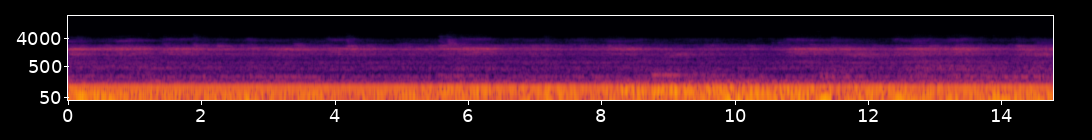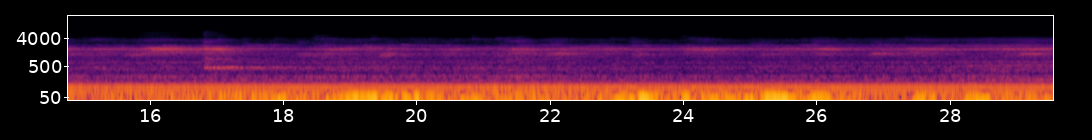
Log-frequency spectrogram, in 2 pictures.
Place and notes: {"title": "Utena, Lithuania, metalic fence", "date": "2014-03-27 18:10:00", "description": "contact microphones on metalic fence surrounding construction zone. almost windless evening. litle pine forest with hundreds of crows is near. on the other side - a street and it's transport drone", "latitude": "55.51", "longitude": "25.60", "altitude": "111", "timezone": "Europe/Vilnius"}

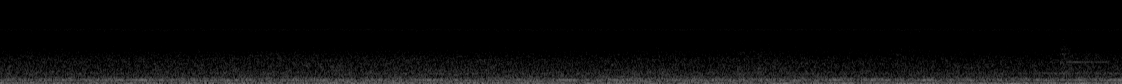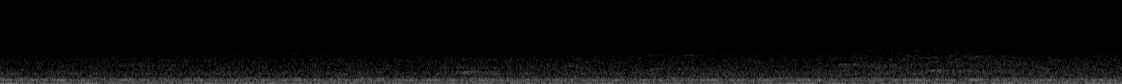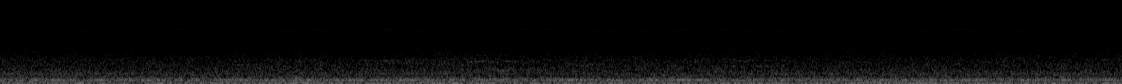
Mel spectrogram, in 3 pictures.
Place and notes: {"title": "Ascolto il tuo cuore, città, I listen to your heart, city. Several chapters **SCROLL DOWN FOR ALL RECORDINGS** - Windy afternoon on terrace in the time of COVID19: soundscape.", "date": "2021-01-14 13:40:00", "description": "\"Windy afternoon on terrace in the time of COVID19\": soundscape.\nChapter CLIII of Ascolto il tuo cuore, città. I listen to your heart, city\nThursday January 14th 2021. Fixed position on an internal terrace at San Salvario district Turin, more then nine weeks of new restrictive disposition due to the epidemic of COVID19.\nStart at 01:40 p.m. end at 02:03 p.m. duration of recording 33’05”", "latitude": "45.06", "longitude": "7.69", "altitude": "245", "timezone": "Europe/Rome"}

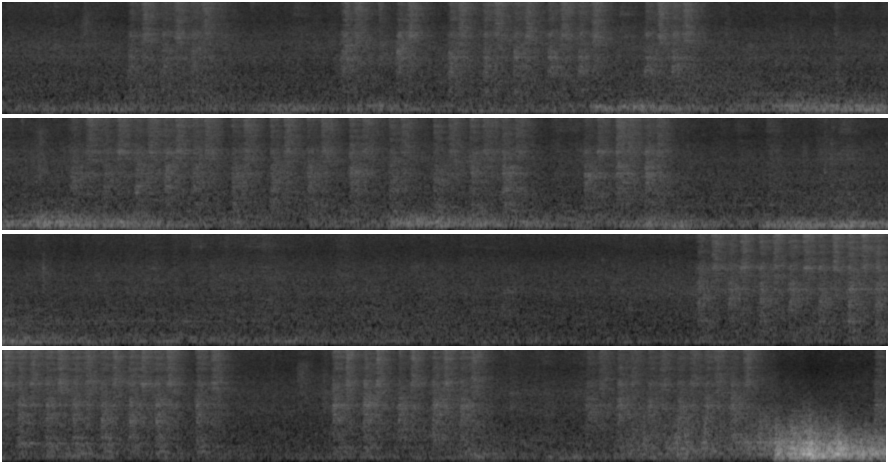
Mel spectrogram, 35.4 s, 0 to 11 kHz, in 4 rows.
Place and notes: {"title": "Rende 2nd Rd., Bade Dist. - thunderstorm", "date": "2017-07-06 16:24:00", "description": "Thunderstorms, The sound of woodworking construction\nZoom H2n MS+XY+ Spatial audio", "latitude": "24.94", "longitude": "121.29", "altitude": "141", "timezone": "Asia/Taipei"}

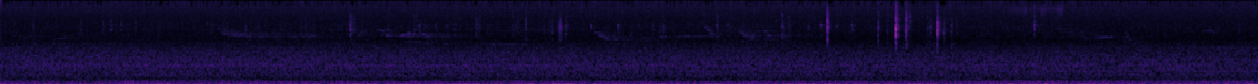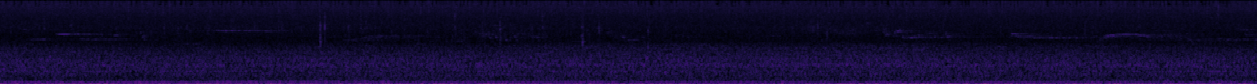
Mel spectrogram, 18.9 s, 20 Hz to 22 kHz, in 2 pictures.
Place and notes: {"title": "Friedhof Columbiadamm, Berlin - cemetery ambience", "date": "2021-03-31 05:00:00", "description": "05:00 early morning Friedhof Columbiadamm, Berlin, traffic drone, an owl, first birds.\n(remote microphone: PUI AOM 5024 / IQAudio/ RasPi Zero/ 4G modem)", "latitude": "52.48", "longitude": "13.41", "altitude": "51", "timezone": "Europe/Berlin"}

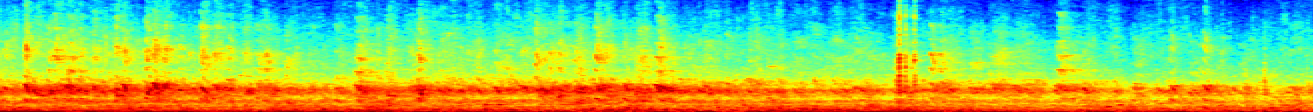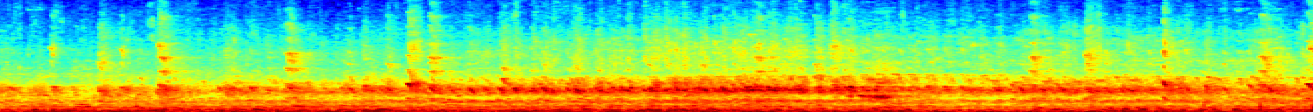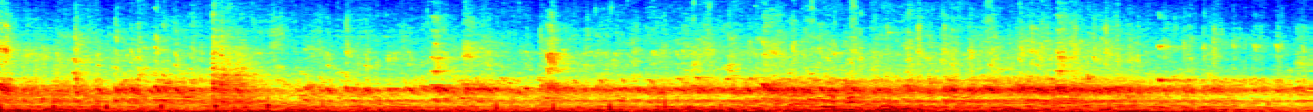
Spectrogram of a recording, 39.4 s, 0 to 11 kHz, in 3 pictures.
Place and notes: {"title": "Place de l'Hôtel de ville, Aix-en-Provence - evening ambience, jackdaws", "date": "2014-01-08 18:05:00", "description": "buzz and hum of people sitting outside bars at Place de l'Hôtel de ville, Aix-en-Provence. a big bunch of excited jackdaws in the trees.\n(PCM D50, EM172)", "latitude": "43.53", "longitude": "5.45", "altitude": "209", "timezone": "Europe/Paris"}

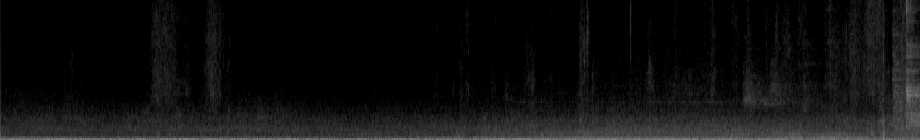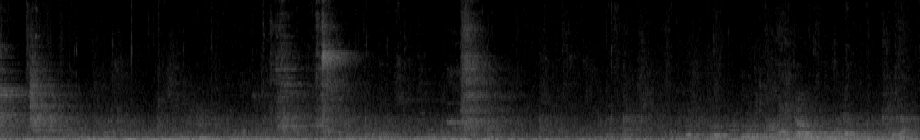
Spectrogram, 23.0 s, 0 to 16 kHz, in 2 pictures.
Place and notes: {"title": "Dinant, Belgium - Dinant station", "date": "2017-09-29 13:05:00", "description": "Dinant is a small beautiful very touristic place. But, also, its a dead town, a dead zone, and the railway station is a fucking dead end station. Trains are rare, people look depressed, turnkey is rude, its raining since early on the morning. Are we in a rat hole ? In this recording, nothings happening. People wait, no train comes, noisy tourists arrive, a freight train passes. Everything look like boring, oh what a sad place...", "latitude": "50.26", "longitude": "4.91", "altitude": "97", "timezone": "Europe/Brussels"}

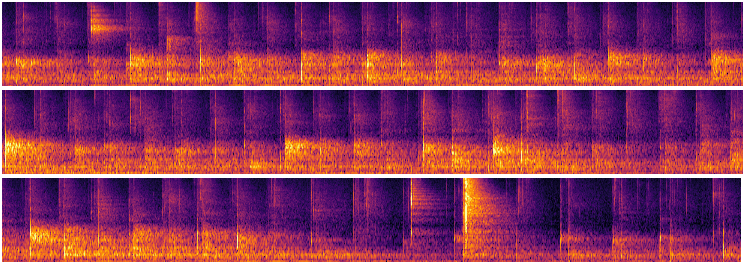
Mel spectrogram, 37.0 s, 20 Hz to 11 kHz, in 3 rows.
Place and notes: {"title": "chamber cistern, wine cellar, Maribor - walking echo, louder and later quieter", "date": "2014-10-21 13:23:00", "latitude": "46.56", "longitude": "15.65", "altitude": "274", "timezone": "Europe/Ljubljana"}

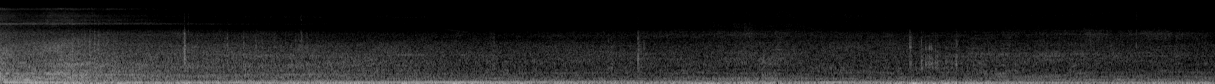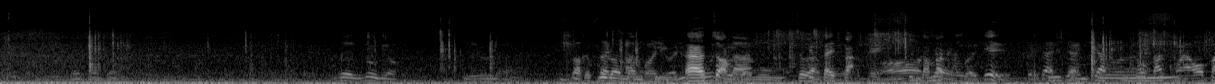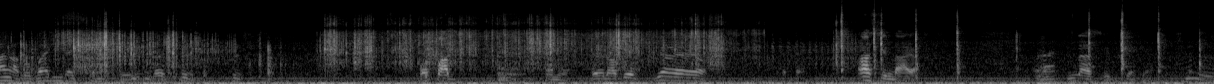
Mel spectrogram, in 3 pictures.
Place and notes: {"title": "羅東運動公園, Luodong Township - Under the tree", "date": "2014-07-27 12:53:00", "description": "Under the tree, Hot weather, Traffic Sound, A group of people playing chess\nSony PCM D50+ Soundman OKM II", "latitude": "24.68", "longitude": "121.76", "altitude": "10", "timezone": "Asia/Taipei"}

